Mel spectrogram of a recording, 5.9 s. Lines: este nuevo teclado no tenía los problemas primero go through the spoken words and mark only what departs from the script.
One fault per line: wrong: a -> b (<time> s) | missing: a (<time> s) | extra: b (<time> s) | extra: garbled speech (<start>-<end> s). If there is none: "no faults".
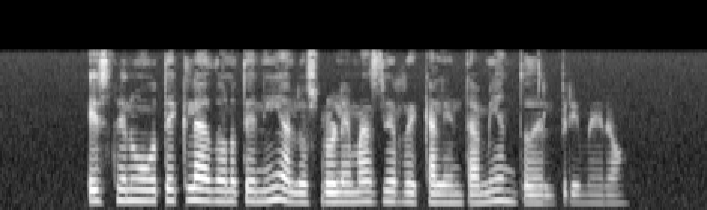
extra: de recalentamiento del (3.2 s)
